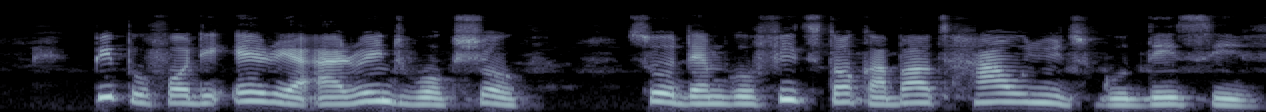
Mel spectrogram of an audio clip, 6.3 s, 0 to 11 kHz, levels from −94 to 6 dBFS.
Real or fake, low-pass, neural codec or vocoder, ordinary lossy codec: real; 7.2 kHz; none; none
